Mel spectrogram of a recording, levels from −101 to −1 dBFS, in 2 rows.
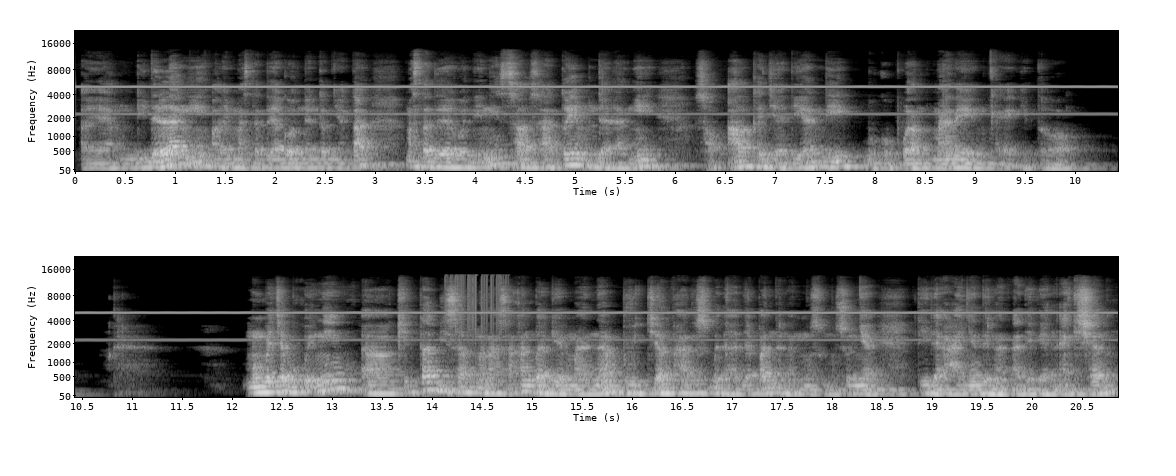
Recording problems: off-mic speech; far
room echo; slight; dies away in 0.5 s
high-pitched whine; loud; throughout; 5 kHz, 9 dB below the speech
crackling; noticeable; at 14 s; 15 dB below the speech

